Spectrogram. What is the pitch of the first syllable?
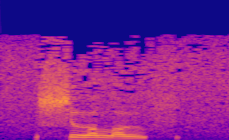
high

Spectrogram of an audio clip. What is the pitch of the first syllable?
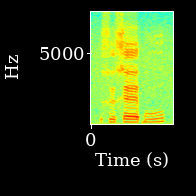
low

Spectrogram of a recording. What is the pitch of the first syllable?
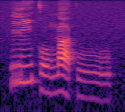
high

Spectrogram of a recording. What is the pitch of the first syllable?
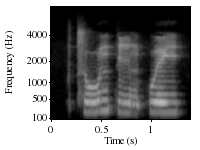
rising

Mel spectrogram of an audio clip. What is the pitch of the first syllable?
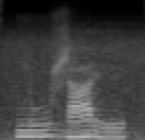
rising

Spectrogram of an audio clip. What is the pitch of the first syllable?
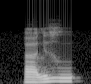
low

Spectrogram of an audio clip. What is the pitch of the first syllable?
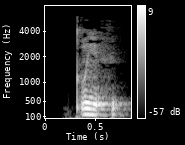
low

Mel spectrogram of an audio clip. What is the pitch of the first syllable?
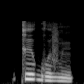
high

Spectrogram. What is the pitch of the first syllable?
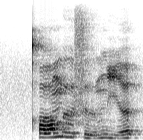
rising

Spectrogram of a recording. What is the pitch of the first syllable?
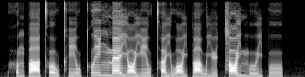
low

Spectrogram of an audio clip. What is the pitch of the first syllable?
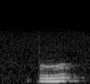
rising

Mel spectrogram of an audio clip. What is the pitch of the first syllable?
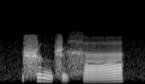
falling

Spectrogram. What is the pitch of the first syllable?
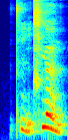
low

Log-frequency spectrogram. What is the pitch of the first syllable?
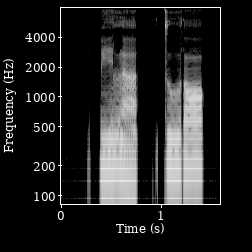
low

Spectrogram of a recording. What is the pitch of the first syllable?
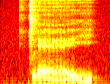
rising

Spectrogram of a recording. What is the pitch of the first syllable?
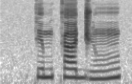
high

